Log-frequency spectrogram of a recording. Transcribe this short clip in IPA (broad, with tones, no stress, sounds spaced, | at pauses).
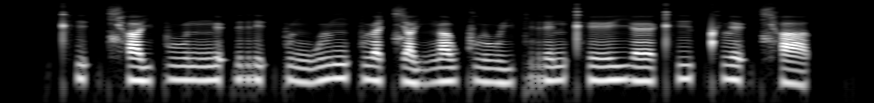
kʰ i˦˥ ʔ t͡ɕʰ a˧ j p uː˧ n ŋ e˦˥ ʔ r i˦˥ ʔ p ɯ˨˩ ŋ w ɯ˥˩ ŋ p ɯ˧ a̯ t͡ɕ a˨˩ j ŋ a˦˥ w k l uː˩˦ j p r e˦˥ n kʰ eː˦˥ j ɛː˧ kʰ iː˦˥ p̚ kʰ l e˥˩ ʔ t͡ɕʰ a˨˩ t̚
